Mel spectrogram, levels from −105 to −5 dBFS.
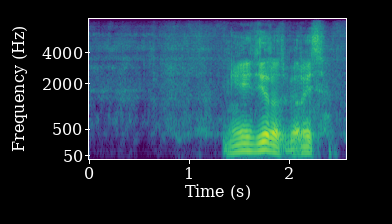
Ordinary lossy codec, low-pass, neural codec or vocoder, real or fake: none; none; codec, 16 kHz, 4.8 kbps, FACodec; fake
